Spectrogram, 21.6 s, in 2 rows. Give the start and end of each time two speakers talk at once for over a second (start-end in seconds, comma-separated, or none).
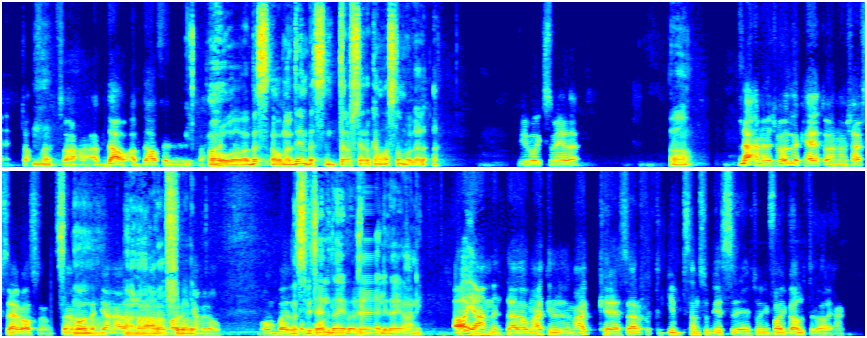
11.7-13.3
